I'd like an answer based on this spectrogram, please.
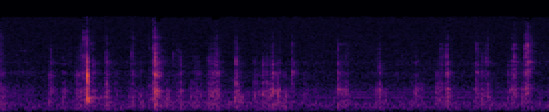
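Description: Irregular light clicks and taps, several a second, the sharpest about two-thirds of a second and just over a second in: a hand handling the wooden chicken coop's panels.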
